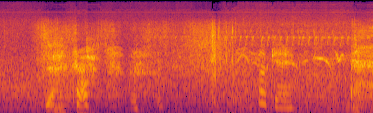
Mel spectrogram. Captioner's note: both chuckle; chuckles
